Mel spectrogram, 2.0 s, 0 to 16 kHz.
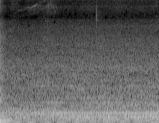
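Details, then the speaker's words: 2019 Micro Lite camper furnace with self-lighting pilot, thermostat set to heat: blower kicks on right away with a steady, even low hum, no rattle, squeal or scraping; warm air takes about a minute. Normal. "You'll hear the blower kick on right away, but it will take a little while before it actually blows out, probably a minute or so, before you feel warm air."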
